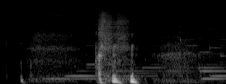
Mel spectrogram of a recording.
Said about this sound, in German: Also, dass dein Telefon während der Aufnahme klingelt, ist das eine.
